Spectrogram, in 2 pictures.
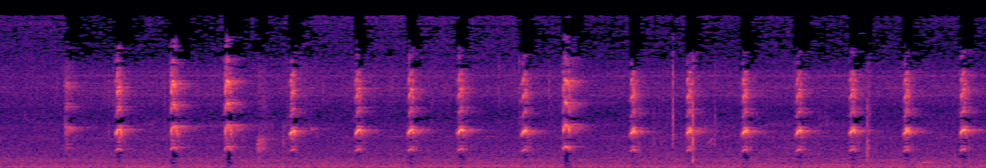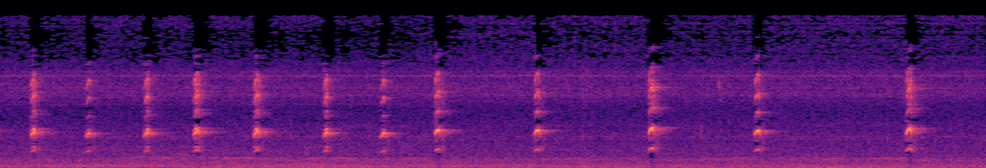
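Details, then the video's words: Prairie dogs give a long run of sharp, high, chirpy barks, about two or three each second. The barks warn others in their community of impending danger. "Prairie Dogs Barking"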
